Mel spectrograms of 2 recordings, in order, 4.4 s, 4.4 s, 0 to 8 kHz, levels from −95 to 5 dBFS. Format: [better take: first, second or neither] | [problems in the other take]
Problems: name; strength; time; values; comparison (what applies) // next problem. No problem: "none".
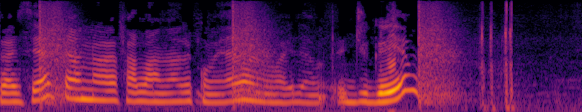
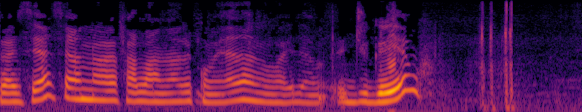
second | background sound (Gunshot, gunfire); 17 dB below the speech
